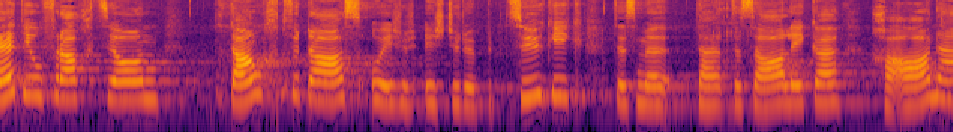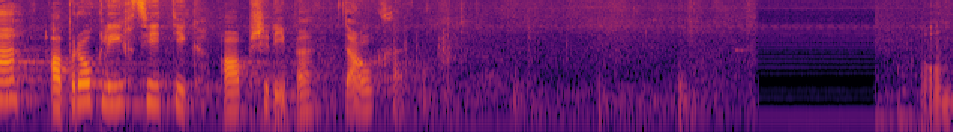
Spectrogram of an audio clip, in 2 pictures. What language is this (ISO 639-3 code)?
gsw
